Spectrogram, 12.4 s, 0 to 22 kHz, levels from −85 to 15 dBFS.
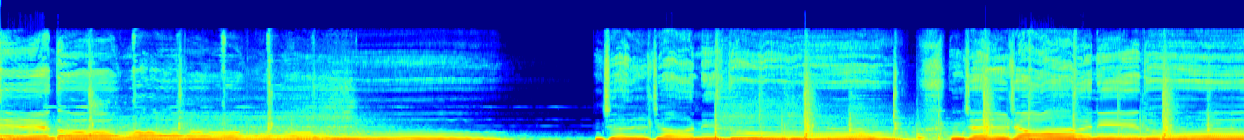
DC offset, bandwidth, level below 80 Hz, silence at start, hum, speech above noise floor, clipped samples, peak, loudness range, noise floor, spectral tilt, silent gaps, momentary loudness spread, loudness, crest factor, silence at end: under 0.1%; 17.5 kHz; -18 dBFS; 0 s; none; 31 dB; under 0.1%; 0 dBFS; 5 LU; -41 dBFS; -6.5 dB/octave; none; 7 LU; -13 LUFS; 12 dB; 0 s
